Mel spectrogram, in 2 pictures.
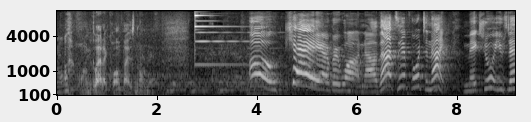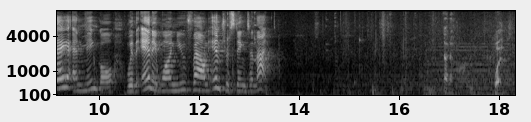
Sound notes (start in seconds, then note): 2.7 bell dings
